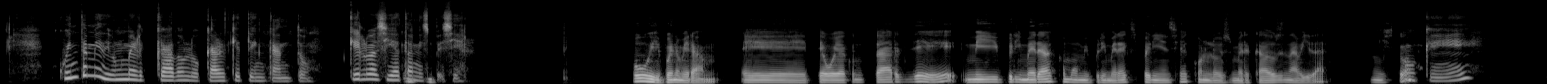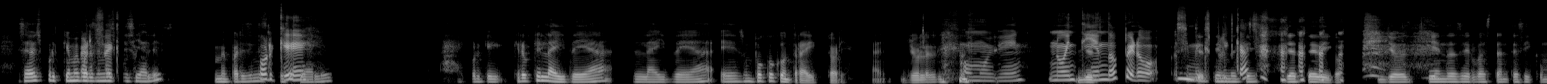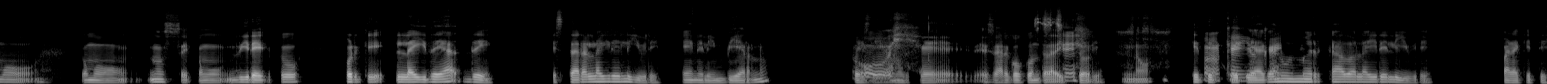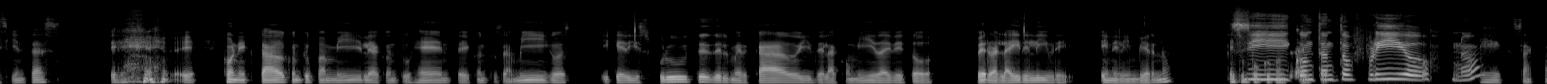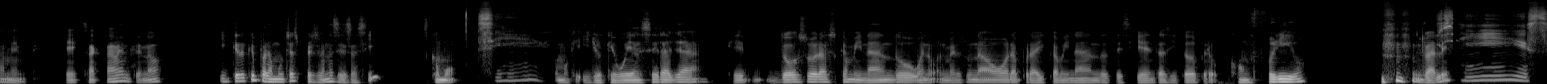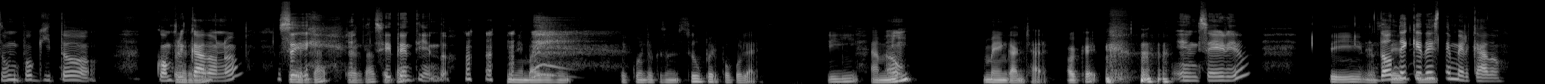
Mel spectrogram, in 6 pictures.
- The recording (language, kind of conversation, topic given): Spanish, podcast, ¿Cuál es un mercado local que te encantó y qué lo hacía especial?
- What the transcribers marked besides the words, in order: other background noise; tapping; laugh; laugh; laughing while speaking: "eh"; chuckle; laughing while speaking: "Sí"; laugh; laugh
